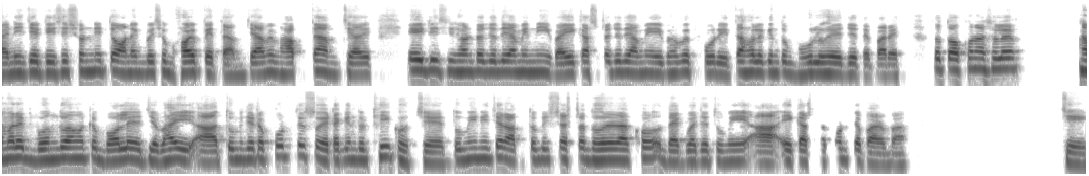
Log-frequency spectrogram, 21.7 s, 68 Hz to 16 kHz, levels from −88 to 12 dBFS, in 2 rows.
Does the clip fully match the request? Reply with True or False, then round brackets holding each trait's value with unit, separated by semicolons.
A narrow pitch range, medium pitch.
True (2.0 semitones; 175 Hz)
